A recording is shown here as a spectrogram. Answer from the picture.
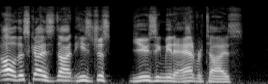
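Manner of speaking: ordinary talk, nothing marked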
